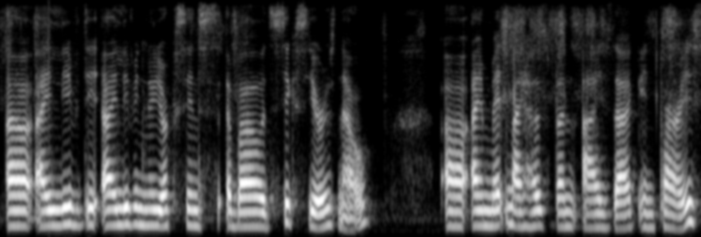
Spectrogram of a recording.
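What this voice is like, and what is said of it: French accent. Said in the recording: “your French accent... as you can hear, I am French”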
